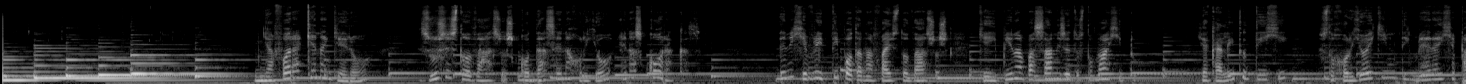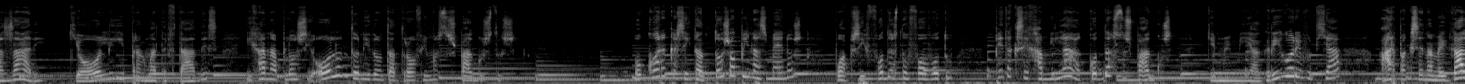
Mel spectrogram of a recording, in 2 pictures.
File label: female Greek fairytale audiobook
